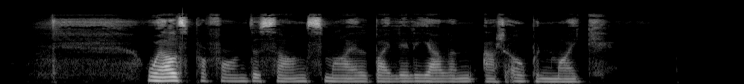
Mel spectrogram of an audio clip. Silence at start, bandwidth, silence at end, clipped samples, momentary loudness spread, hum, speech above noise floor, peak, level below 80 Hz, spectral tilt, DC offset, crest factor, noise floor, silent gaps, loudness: 0.45 s; 14 kHz; 1.4 s; under 0.1%; 20 LU; none; 56 dB; 0 dBFS; -72 dBFS; -3 dB/octave; under 0.1%; 26 dB; -80 dBFS; none; -20 LUFS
